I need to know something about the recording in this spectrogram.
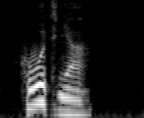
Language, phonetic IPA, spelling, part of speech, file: Polish, [ˈkwutʲɲa], kłótnia, noun, Pl-kłótnia.ogg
